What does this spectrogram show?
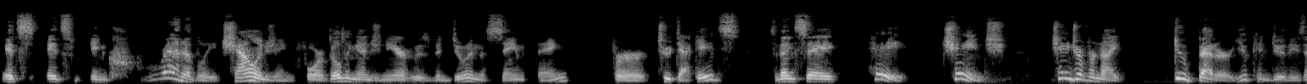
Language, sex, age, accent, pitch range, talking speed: English, male, 30-49, American, 90-115 Hz, 140 wpm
